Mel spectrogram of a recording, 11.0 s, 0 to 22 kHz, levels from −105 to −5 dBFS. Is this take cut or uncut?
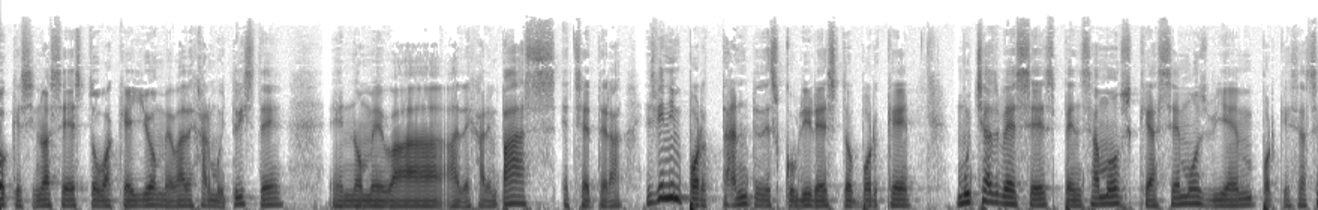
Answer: cut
